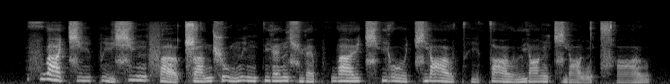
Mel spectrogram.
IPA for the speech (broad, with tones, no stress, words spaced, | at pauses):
fwä˥˨t͡ɕi˨˦ pḭ˨˩ɕi˦ŋ fä̰˨˩ʈ͡ʂa˨˦nʂu˥˨mi˥˨ŋ t̪jɛ˦nɕɥɛ˨˦ pʰwa˦ɪ̯t͡ɕʰjo˥˨ʊ̯ t͡ɕjɑ˥˨ʊ̯t̪ʰi˩t̪ɑ˥˨ʊ̯ljɑ˦ŋ t͡ɕjɑ̰˨˩ŋt͡sʰɑ˨˦ʊ̯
